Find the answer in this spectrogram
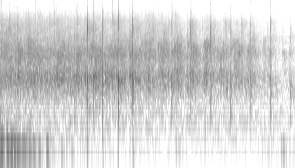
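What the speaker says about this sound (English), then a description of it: "give a round of applause to all the extraordinary people who make it possible" An audience at a literary festival applauds, a fairly faint, diffuse patter of many hands with a few sharper individual claps standing out, tapering off toward the end.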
